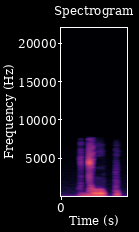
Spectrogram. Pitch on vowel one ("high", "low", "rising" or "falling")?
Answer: low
